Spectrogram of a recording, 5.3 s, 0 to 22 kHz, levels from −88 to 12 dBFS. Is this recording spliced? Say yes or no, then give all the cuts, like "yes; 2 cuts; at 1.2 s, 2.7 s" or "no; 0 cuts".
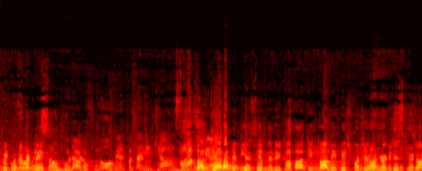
no; 0 cuts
